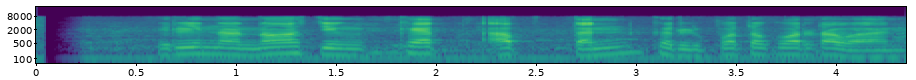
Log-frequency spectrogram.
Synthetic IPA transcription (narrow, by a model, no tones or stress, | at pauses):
ɾinanɔsd͡ʒɨŋkɛt̪̚a̰p̚t̪ənkərdipɔt̪ɔkəwart̪awan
